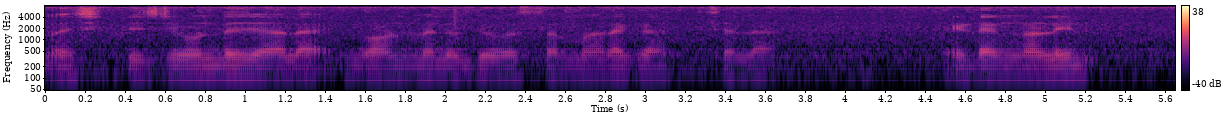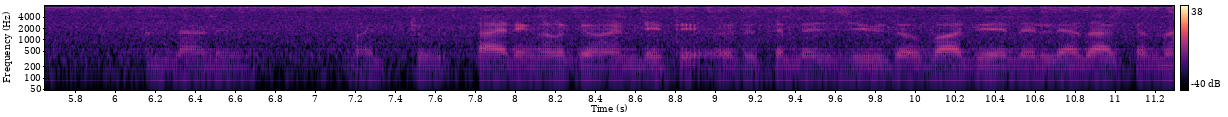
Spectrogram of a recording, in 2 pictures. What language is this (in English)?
Malayalam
